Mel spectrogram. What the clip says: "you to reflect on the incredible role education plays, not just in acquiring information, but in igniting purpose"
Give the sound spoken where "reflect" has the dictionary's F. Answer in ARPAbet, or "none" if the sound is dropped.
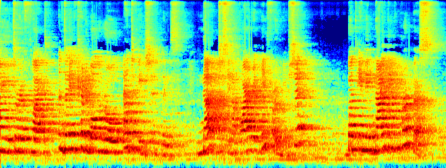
F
